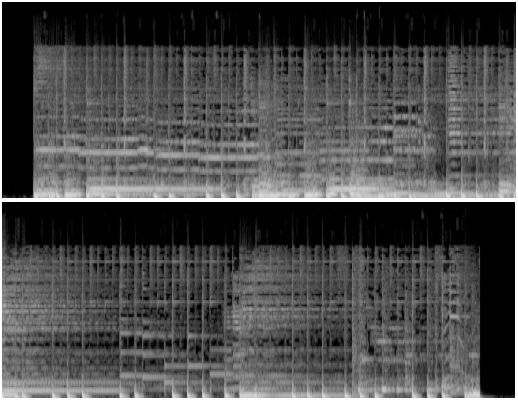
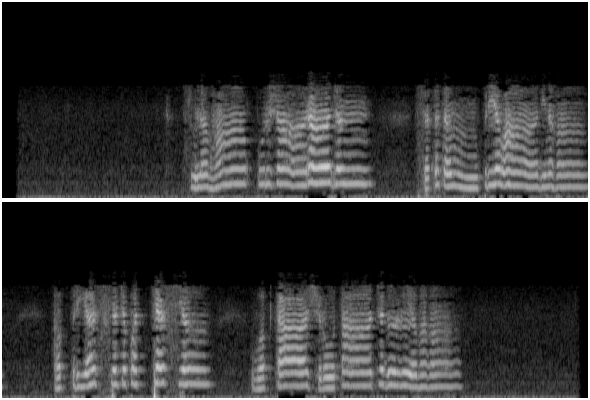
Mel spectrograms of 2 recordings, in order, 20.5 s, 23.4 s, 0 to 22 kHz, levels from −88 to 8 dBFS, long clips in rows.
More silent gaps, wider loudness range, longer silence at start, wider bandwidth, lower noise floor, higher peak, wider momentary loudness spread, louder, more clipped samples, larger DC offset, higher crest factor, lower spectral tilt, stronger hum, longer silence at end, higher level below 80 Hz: neither; about the same, 6 LU vs 8 LU; second, 0.65 s vs 3.3 s; first, 9 kHz vs 4.4 kHz; first, -73 dBFS vs -56 dBFS; second, -6 dBFS vs -2 dBFS; second, 8 LU vs 14 LU; first, -18 LUFS vs -23 LUFS; neither; second, under 0.1% vs 0.2%; second, 10 dB vs 22 dB; second, -6 dB/octave vs -9 dB/octave; neither; second, 0.65 s vs 2.5 s; first, -18 dBFS vs -40 dBFS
